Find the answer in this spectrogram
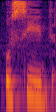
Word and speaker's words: اسید: پھر یہ خزیر بن اسید الف پہ پیش ہے، اسید کو خلافت کے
